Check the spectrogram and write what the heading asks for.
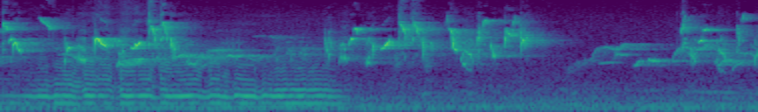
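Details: High twittering bird chirps with wind in the leaves, coming in fast irregular bursts over a low steady humming tone that stops partway through, then more chirps after a short lull.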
